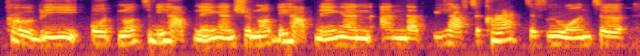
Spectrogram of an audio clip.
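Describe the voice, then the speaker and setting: A woman's voice: low voice, expressive, fast, slightly rough, low-quality recording. A woman from South Trinidad with a Trinidadian accent, a senator giving blunt, frank opinions as a guest on a political talk show.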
